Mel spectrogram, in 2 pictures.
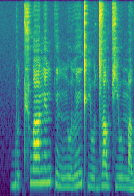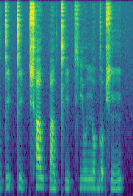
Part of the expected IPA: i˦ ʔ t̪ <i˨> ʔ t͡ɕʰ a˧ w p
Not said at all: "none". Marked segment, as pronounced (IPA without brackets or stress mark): i˨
